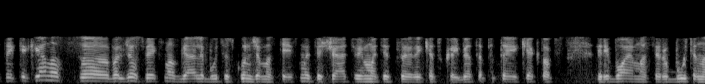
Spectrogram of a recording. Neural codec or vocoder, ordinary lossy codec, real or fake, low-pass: none; MP3, 32 kbps; real; 3.6 kHz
